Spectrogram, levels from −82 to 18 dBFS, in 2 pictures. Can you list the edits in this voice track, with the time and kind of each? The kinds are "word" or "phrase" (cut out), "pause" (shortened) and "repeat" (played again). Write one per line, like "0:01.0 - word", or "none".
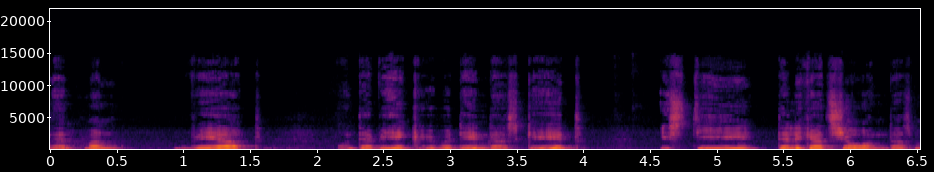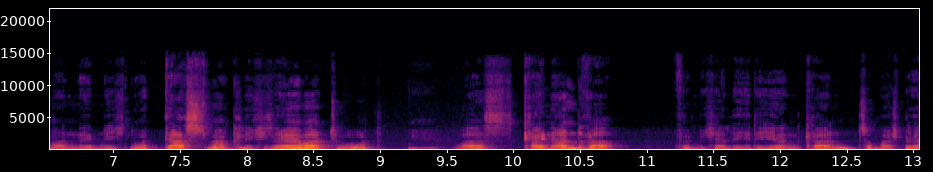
0:05.4 - pause
0:09.5 - pause
0:11.2 - word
